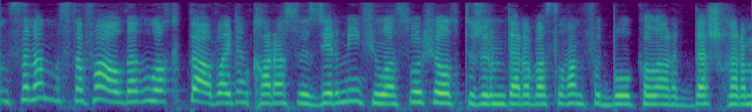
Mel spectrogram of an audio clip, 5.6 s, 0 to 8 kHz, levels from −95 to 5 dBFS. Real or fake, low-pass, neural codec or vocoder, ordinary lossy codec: fake; none; codec, 16 kHz, 1.1 kbps, Voila-Tokenizer; none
